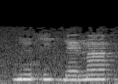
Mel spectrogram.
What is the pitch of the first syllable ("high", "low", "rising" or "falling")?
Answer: low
